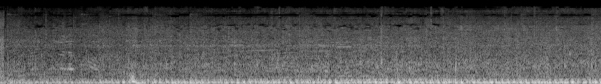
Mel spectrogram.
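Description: A quad bike (ATV) engine running steadily with a low drone, gradually getting louder.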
